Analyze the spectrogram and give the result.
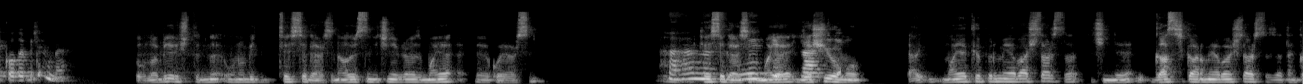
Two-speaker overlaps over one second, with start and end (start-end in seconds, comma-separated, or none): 7.0-8.6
